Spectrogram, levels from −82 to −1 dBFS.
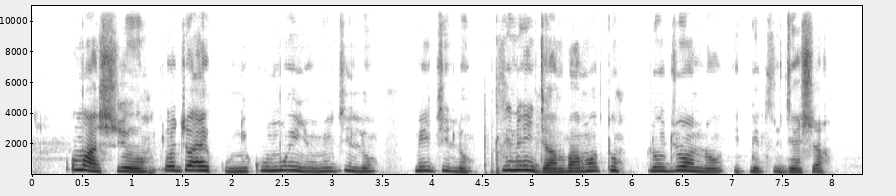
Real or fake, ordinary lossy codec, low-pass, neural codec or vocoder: fake; none; none; vocoder, 22.05 kHz, 80 mel bands, HiFi-GAN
